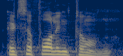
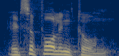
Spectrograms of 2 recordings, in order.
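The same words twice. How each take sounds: Both takes have the same delivery.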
